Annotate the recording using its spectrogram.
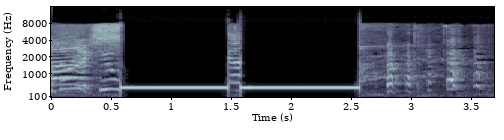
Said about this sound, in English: You have to beep one of those words.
